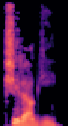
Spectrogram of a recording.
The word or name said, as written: shiragi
